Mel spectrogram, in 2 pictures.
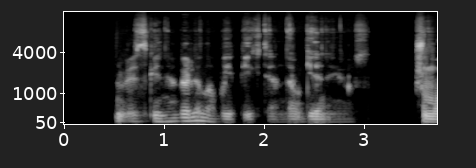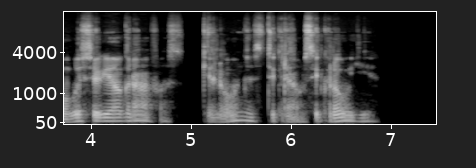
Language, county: Lithuanian, Kaunas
